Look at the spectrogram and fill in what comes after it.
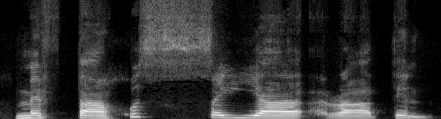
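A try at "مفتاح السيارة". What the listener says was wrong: تن نہیں ہوگا, الف لام ہے.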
